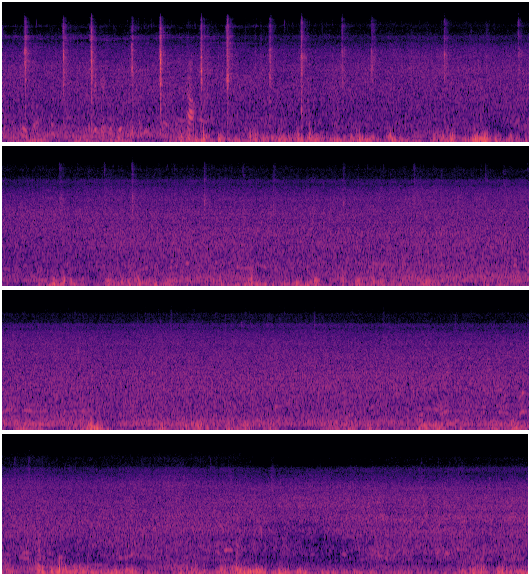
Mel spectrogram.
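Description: Wind buffeting the camera microphone in uneven gusts, with a deep rumble throughout. For the first several seconds there is a run of sharp clicks, about two a second, which fade away.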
